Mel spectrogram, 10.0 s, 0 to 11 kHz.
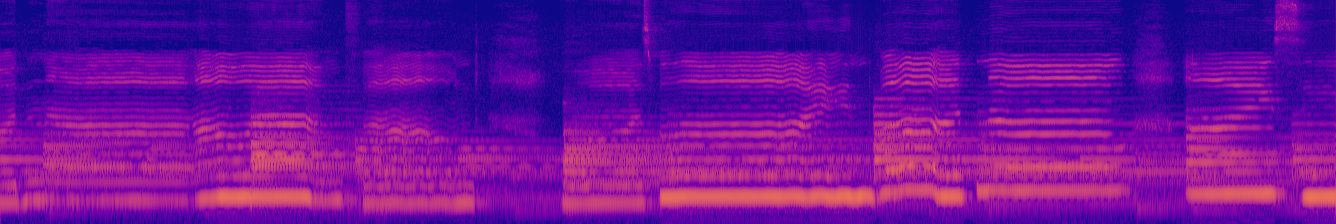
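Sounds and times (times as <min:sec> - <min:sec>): woman singing a hymn: 0:00.0 - 0:10.0.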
